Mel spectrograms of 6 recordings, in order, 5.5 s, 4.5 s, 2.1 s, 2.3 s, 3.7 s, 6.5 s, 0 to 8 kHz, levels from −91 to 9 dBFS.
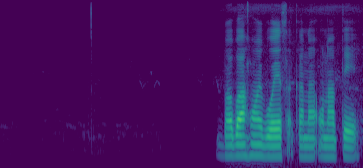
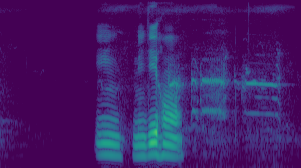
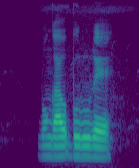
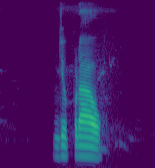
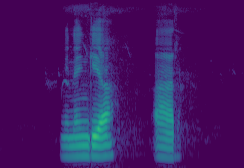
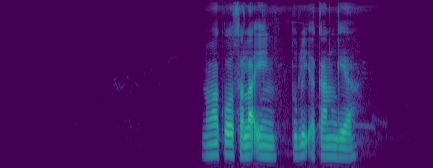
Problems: none marked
